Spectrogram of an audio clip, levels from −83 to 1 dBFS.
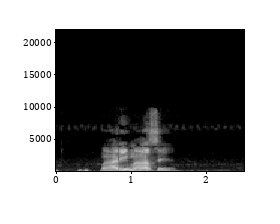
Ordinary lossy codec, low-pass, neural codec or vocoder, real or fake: AAC, 48 kbps; 9.9 kHz; none; real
